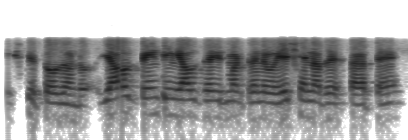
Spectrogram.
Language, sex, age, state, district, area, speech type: Kannada, male, 60+, Karnataka, Shimoga, urban, conversation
